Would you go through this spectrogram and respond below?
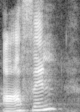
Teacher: in some parts of the US the t is pronounced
